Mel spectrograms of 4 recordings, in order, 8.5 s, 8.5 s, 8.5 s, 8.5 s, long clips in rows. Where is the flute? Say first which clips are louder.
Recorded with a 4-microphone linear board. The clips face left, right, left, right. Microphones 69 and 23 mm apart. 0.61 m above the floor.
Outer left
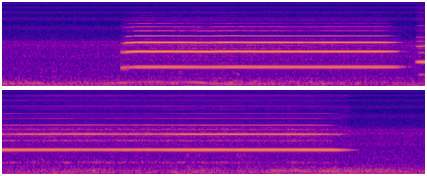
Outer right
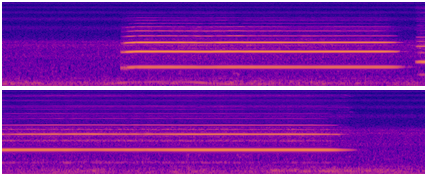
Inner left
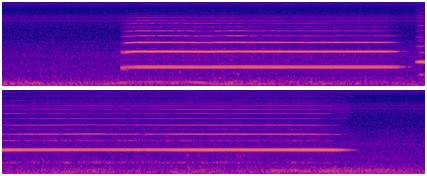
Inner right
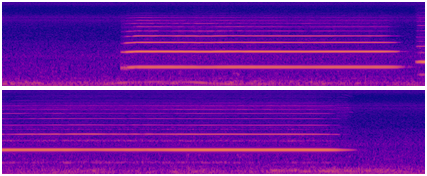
Outer right 2 dB, inner right 2 dB; centre (ahead or behind), 0.6 m.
